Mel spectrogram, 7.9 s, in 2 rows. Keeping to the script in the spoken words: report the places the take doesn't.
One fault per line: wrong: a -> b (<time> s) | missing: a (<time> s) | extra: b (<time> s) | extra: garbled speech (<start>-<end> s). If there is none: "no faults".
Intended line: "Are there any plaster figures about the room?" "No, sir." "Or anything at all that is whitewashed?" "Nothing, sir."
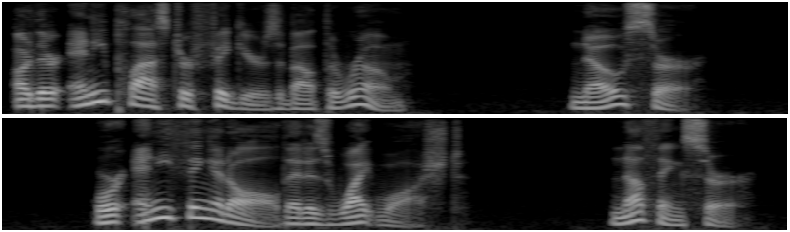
no faults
